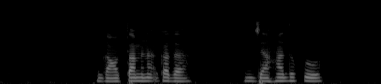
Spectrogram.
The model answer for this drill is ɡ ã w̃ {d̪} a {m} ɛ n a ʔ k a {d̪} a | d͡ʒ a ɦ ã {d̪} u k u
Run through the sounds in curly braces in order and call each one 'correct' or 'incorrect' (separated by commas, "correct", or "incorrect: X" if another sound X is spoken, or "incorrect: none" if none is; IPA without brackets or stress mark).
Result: incorrect: t̪, correct, correct, correct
